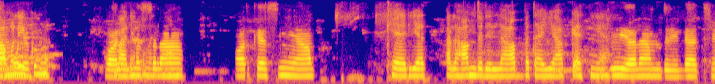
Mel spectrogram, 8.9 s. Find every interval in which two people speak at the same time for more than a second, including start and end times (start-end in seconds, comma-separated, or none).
none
